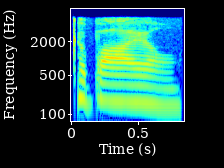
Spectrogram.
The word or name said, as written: Kabyle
